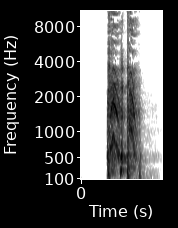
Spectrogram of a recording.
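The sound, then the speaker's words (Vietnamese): A badly wounded man coughs up blood in battle: two harsh, throaty coughs in quick succession, with nothing else around them. “Hắn không ngừng ho ra máu, lần đầu tiên chịu trọng thương như vậy trong đại chiến.”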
